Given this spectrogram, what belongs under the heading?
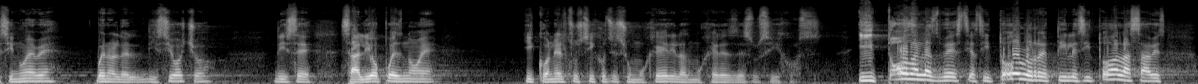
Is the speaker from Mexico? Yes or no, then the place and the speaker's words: yes; Mexico; ni moronga los que somos mexicanos.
